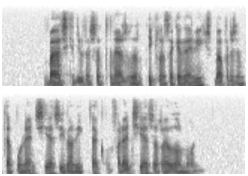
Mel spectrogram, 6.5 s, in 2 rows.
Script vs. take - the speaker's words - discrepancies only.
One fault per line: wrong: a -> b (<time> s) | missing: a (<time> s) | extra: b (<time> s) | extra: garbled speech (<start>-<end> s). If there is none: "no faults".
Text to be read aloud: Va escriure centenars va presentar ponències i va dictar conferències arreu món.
extra: d'articles acadèmics (1.8 s)
extra: del (5.6 s)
